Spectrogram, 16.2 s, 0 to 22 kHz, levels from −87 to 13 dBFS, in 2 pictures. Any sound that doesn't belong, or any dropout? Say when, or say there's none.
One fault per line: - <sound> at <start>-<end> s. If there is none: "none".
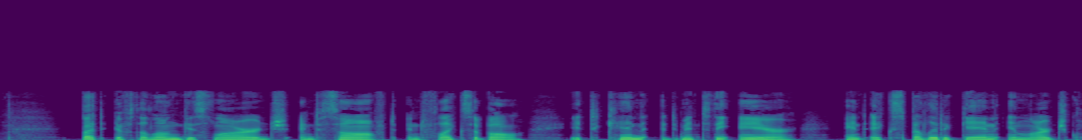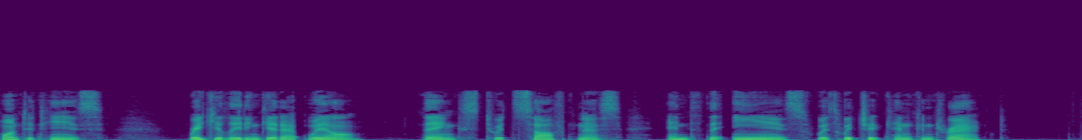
none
